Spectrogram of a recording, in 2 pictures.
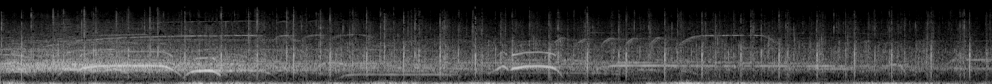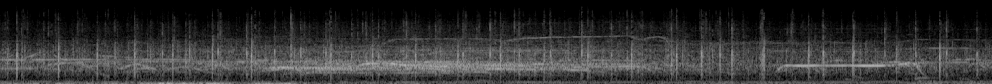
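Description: Music festival audience applauding and cheering: dense, sustained clapping with whoops and whistles rising over it. The sound stays loud and steady throughout, with no speech.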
